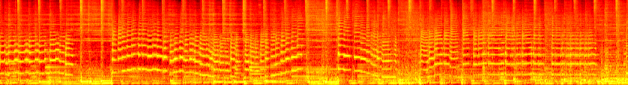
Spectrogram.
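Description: Live small-group jazz: a trumpet solos in sweeping runs that climb and fall, over walking upright bass, piano and a drum kit with cymbals.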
